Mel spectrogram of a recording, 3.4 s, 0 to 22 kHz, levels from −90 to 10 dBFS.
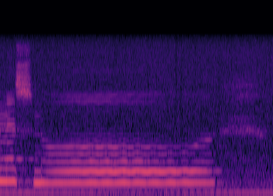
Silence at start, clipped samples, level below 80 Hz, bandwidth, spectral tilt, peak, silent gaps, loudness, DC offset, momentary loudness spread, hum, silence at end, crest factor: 0 s; under 0.1%; -56 dBFS; 12 kHz; -5 dB/octave; -24 dBFS; none; -37 LUFS; under 0.1%; 16 LU; none; 0 s; 12 dB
